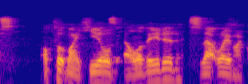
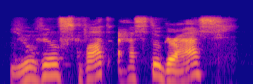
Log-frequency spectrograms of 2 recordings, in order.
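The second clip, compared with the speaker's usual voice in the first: furious, angry German accent, pitched up; 7 semitones higher than usual. A streamer talking about squat depth, doing an angry german accent. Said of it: "picture the angry German accent".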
